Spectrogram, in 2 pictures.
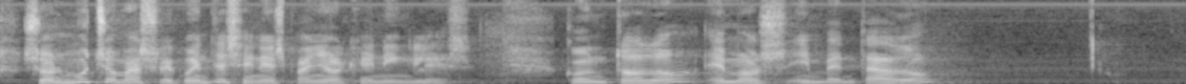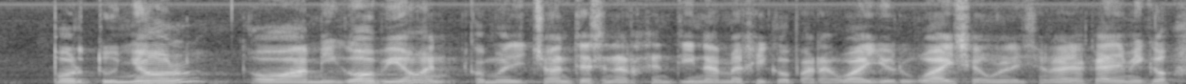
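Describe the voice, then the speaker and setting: An older man gives a measured, scholarly lecture, turning to the audience with asides. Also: a little high, a bit bright. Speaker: lecturer on language. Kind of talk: academic lecture. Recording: long hall reverb.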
